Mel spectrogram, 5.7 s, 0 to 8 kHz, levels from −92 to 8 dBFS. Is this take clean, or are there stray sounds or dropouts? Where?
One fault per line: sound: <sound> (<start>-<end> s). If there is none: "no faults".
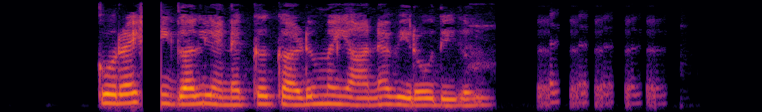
sound: dropout (1.1-1.2 s)
sound: laugh (4.0-5.0 s)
